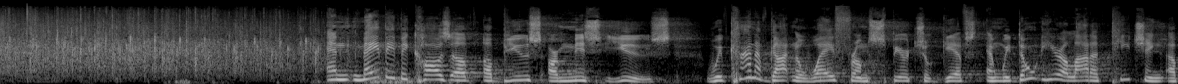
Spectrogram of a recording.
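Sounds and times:
audience clapping hands: 0.0 - 3.6
speech: 3.3 - 11.7.

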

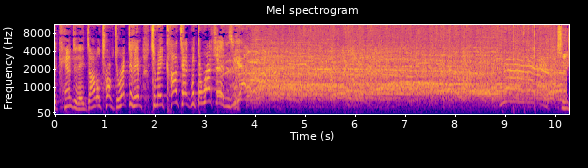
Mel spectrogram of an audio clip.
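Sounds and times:
speech: 0.0 - 4.6, 10.0 - 10.2
large crowd cheering: 3.5 - 10.2
scattered claps: 7.4 - 9.9.

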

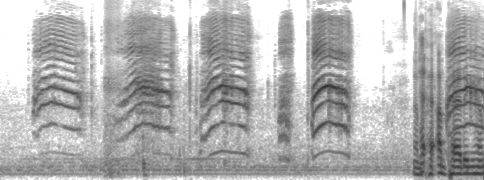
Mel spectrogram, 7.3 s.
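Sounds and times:
old cat meowing in greeting: 0.5 - 5.4, 6.7 - 7.2
speech: 6.2 - 7.2.

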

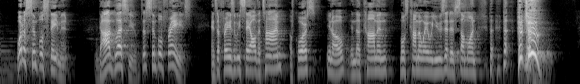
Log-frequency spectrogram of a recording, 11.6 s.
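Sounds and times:
speech: 0.4 - 11.1
sneeze: 10.4 - 11.1.

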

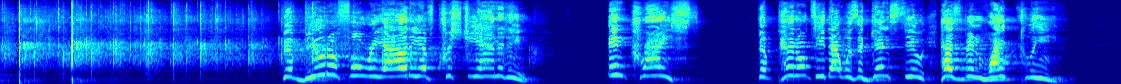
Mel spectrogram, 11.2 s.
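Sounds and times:
audience applause: 0.0 - 3.4
speech: 2.8 - 5.4, 6.1 - 7.0, 7.6 - 10.6.

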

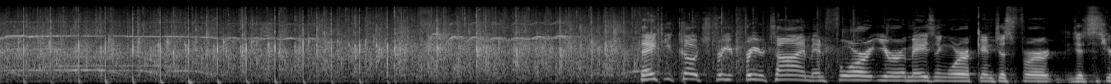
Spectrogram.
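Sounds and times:
round of applause: 0.0 - 8.7
speech: 6.4 - 11.0.

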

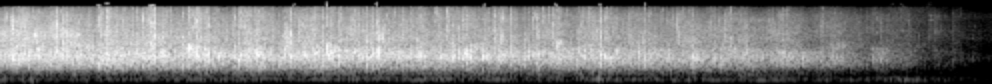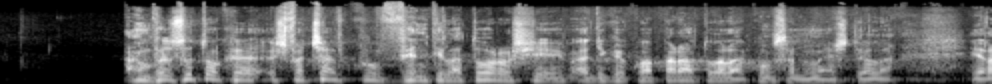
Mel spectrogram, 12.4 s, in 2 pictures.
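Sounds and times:
audience applause: 0.0 - 5.9
speech: 7.0 - 12.3.

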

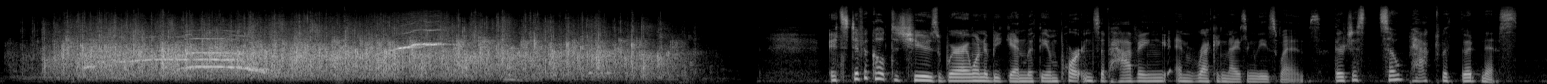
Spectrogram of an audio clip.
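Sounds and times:
applause: 0.0 - 7.4
speech: 8.4 - 15.2.

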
